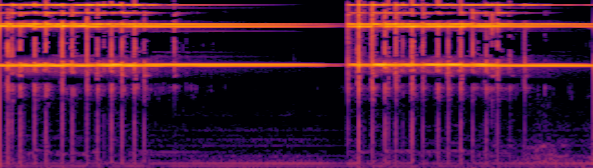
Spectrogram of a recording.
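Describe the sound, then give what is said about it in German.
Two bright bursts of altar bells rung by altar servers in church during mass, a cluster of small high-pitched bells shaken rapidly, ringing out alone, with a shimmering tone that lingers briefly between the shakes. “Oh, schon wieder Glocken.”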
